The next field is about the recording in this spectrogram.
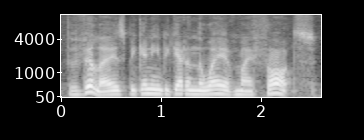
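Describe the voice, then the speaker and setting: A woman's voice: low voice, fairly even intonation, fast, dark tone, lightly acted. An actress playing a fussy, self-important, eccentric woman sleuth in a radio drama, theatrical and given to pondering aloud. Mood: ponderous, musing.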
